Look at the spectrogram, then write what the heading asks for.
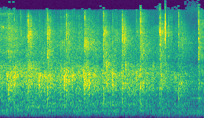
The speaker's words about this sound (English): We have a few baptisms for people today that they are going to make their faith public. Y'all give our baptismal candidates a hand clap this morning.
